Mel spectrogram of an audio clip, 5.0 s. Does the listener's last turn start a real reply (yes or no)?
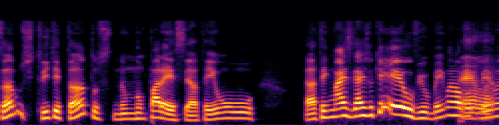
yes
